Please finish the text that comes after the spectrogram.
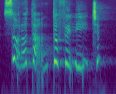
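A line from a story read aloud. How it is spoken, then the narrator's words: Sobbing. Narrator (Italian): singhiozzò la piccola donna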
